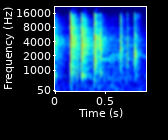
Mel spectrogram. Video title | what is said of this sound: Get flawless under eyes! | it has a little ball in here when you're shaking it up so that you can hear it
